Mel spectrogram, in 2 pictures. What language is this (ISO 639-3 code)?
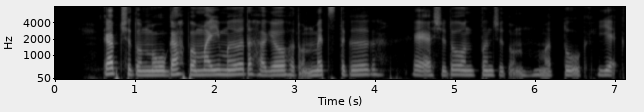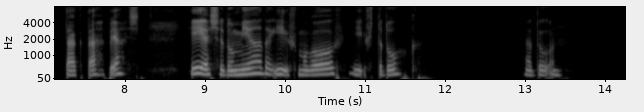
mzl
